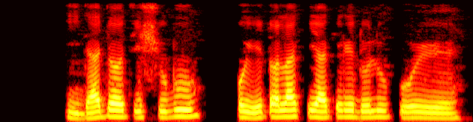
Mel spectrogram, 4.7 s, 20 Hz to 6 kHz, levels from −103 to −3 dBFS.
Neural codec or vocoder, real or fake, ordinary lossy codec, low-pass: none; real; none; 5.4 kHz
